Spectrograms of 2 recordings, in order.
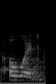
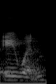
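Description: First: The name starts with an 'oh' vowel. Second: The name starts with an 'ah' vowel. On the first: The speaker calls it right. "but it's Owen Colfer" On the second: The speaker calls it wrong. "I always pronounce it Awen"

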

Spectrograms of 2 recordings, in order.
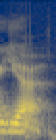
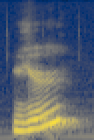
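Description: First: The vowel is reduced to a weak schwa. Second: The vowel is said full and clear. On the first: "and with the schwa sound" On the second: "we can actually pronounce with the short vowel sound"

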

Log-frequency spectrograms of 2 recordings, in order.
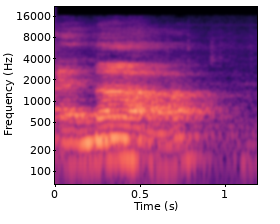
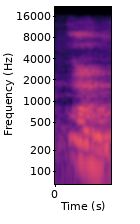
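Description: First: The final vowel is drawn out long. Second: The final vowel is short. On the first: The speaker calls it wrong. "Not Anna" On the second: The speaker calls it right. "you don't pronounce that extra A. It's just Anna"

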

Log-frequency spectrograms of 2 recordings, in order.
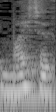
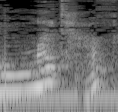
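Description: First: The word 'have' is reduced to a weak sound. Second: The word 'have' is said fully and carefully. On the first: The speaker calls it right. "we would say might have and should have in general speech" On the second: The speaker calls it wrong. "we don't actually say might have"

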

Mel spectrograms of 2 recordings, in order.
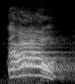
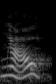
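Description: First: The meow is extremely loud and piercing. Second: The meow is at a normal, moderate volume. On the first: A deaf cat that cannot hear its own volume. "das mit den Phon und Dezibel, das hatte die nicht mehr so raus. Das klang anders" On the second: An ordinary cat asking to be understood. "Eine normale Katze miaut ja ganz normal"

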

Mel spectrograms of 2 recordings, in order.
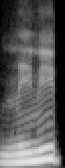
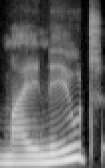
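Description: First: It is said as 'MIN-it' with a short i. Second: It is said as 'my-NYOOT' with a long u. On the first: It means a unit of time. "এর উচ্চারণ আর মিনিট থাকে না" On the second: It means very tiny or detailed. "এর উচ্চারণ হয়ে যায় মাইনিউট বা মাইনুট"

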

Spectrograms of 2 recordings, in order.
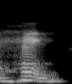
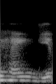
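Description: First: It ends in ng with no hard g. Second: A separate hard g is sounded at the end. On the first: The speaker calls it right. "É hang" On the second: The speaker calls it wrong. "Não pronuncie esse G, hang, não"

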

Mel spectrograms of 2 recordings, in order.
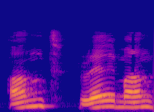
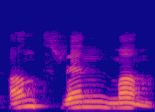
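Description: First: There is no n sound before the m. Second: There is an n sound before the m. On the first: The speaker calls it wrong. "değil" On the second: The speaker calls it right. "Burada bir tane N sesi var"

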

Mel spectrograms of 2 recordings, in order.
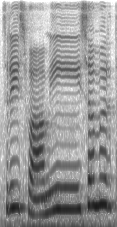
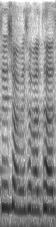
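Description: First: The phrase is said slowly and carefully. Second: The phrase is said quickly and hurriedly. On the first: The recitation is done with full attention. The speaker calls it right. "अगदी सावकाशपणे आपण आपल्या लक्ष देऊन" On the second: The recitation is rushed without attention. The speaker calls it wrong. "अगदी गडबडीने जप करायचा नाही"

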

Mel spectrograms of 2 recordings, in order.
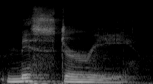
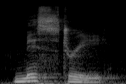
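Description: First: The word is said with three syllables. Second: The word is said with two syllables.

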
